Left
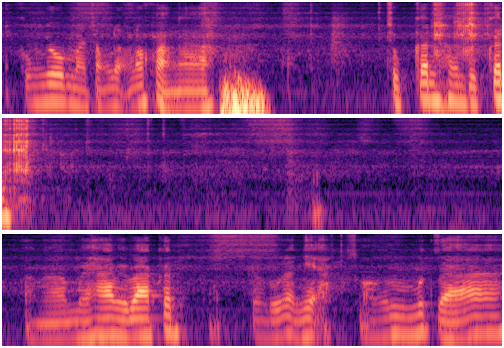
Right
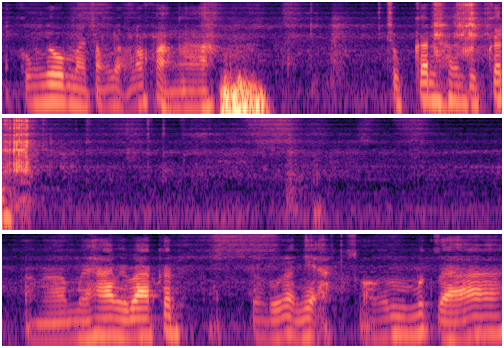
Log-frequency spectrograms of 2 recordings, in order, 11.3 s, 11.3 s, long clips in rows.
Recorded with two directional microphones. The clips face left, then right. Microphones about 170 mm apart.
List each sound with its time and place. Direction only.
0.1 s speech: 5° right (ahead or behind)
0.7 s speech: 20° left (ahead or behind)
2.9 s speech: 15° left (ahead or behind)
3.6 s speech: 30° left (ahead or behind)
7.6 s speech: 5° left (ahead or behind)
